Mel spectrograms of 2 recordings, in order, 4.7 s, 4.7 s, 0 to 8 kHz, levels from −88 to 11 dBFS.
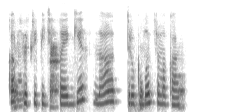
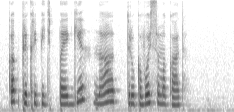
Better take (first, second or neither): second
